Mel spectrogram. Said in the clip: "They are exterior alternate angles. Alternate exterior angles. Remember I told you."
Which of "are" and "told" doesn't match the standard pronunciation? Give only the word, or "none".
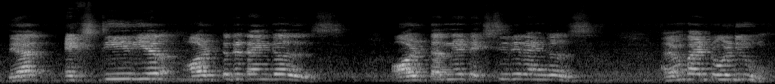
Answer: none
